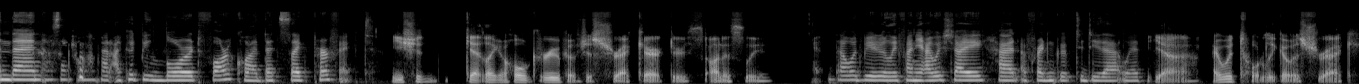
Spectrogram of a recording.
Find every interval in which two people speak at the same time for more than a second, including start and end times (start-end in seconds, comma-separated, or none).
none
